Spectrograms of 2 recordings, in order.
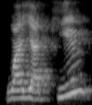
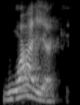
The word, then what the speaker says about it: Guayaquil: For example, we don't say Guayaquil, it's in Spanish, right? But in English, it's Guayaquil, right? So just remember that, okay?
